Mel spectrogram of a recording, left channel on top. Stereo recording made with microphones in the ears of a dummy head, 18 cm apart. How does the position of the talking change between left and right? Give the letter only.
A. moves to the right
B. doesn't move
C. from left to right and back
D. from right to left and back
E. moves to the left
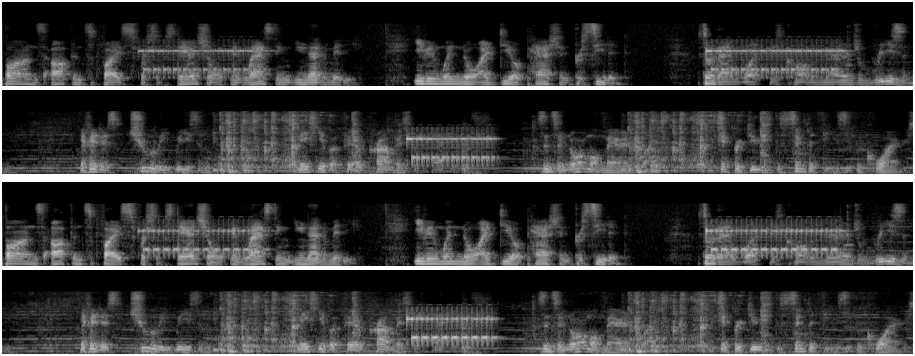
E.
